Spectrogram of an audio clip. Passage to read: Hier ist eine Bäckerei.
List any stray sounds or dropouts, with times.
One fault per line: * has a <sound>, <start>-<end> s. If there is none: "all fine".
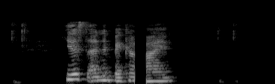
* has a dropout, 1.3-1.5 s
